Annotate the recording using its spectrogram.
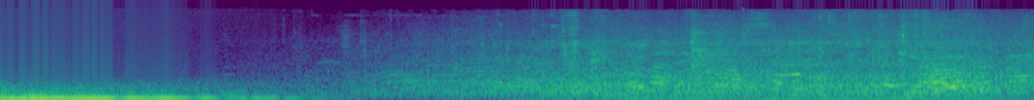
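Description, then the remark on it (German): Busy outdoor visitor car park ambience at Auschwitz, where parking attendants direct hundreds of coaches and cars on vast asphalt lots: a deep engine rumble fades out, then a steady wash of crowd chatter and footsteps fills the space, moderately loud with no single voice standing out. “Heute weisen Parkwächter auf riesigen asphaltierten Flächen hunderte Reisebusse und Autos ein.”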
